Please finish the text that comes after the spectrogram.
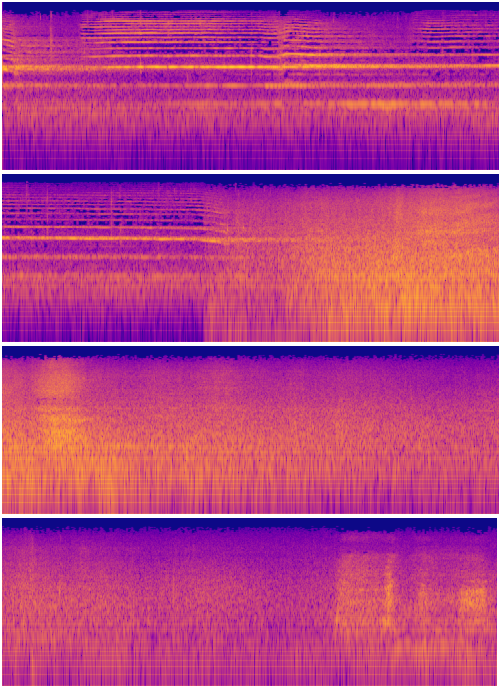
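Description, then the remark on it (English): A chorus of humpback whales sings underwater in the Pacific off Alaska in long, tonal, harmonic cries over the first seconds, then a broad wash of rushing water noise takes over with faint calls returning near the end. “Lisa Walker recorded this chorus of humpback whales in the Pacific off Alaska.”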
